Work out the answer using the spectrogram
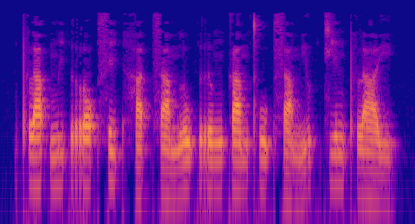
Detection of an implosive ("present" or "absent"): absent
